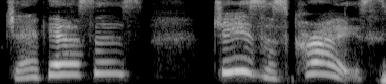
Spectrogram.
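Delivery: high, fed-up jab; teasing the friends who keep interrupting; exasperated. Real, not acted. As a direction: toss the insult in mock annoyance.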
